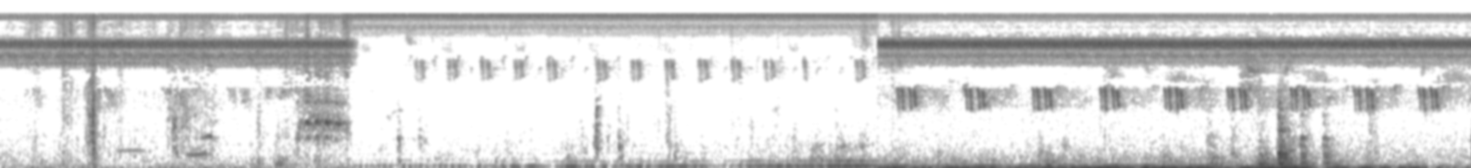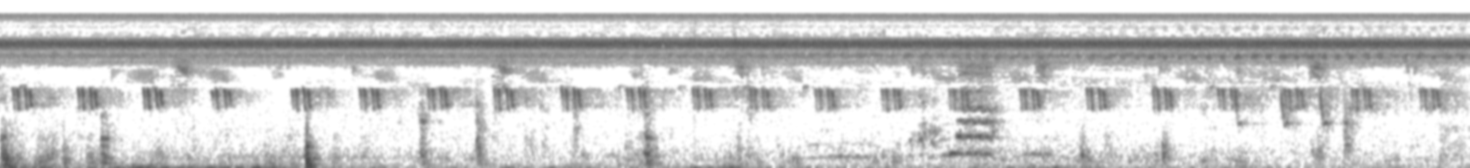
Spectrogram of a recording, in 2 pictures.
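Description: Insects in the forest keep up a steady high-pitched drone. From about nine seconds in, a short chirp joins it, repeating evenly a little more than once a second. Between about three and a half and nine seconds the drone changes and thins out.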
